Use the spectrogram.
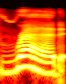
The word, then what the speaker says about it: read: It's spelled the same as present, but pronounced red in past.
